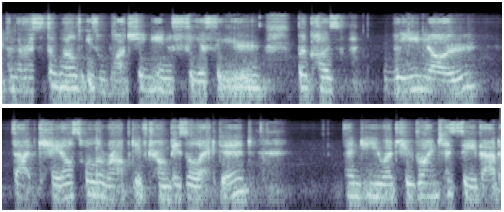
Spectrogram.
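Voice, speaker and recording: A woman on a live call-in makes her case in an earnest, lecturing way. Her voice has a gravelly fry at a middle pitch, and clear noise sits behind her. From Australia. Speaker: caller.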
